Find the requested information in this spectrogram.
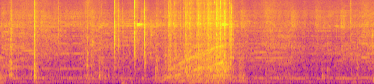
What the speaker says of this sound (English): To make certain that I'm sewing right on that line.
